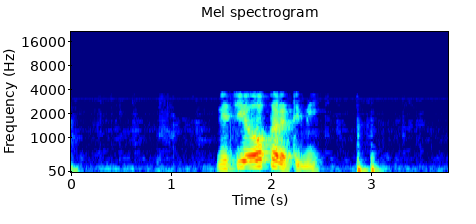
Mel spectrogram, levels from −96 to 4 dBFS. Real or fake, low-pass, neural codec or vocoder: real; 3.6 kHz; none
